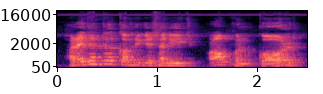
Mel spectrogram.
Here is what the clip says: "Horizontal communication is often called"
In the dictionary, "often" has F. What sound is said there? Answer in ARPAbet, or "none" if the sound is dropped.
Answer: P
